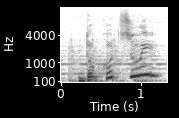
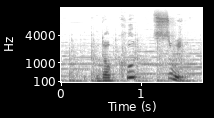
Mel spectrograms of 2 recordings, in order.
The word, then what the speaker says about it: Dokutsui: Dokutsuri. Dokutsui. There's no R in there, Joe. Why are you pronouncing an R?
